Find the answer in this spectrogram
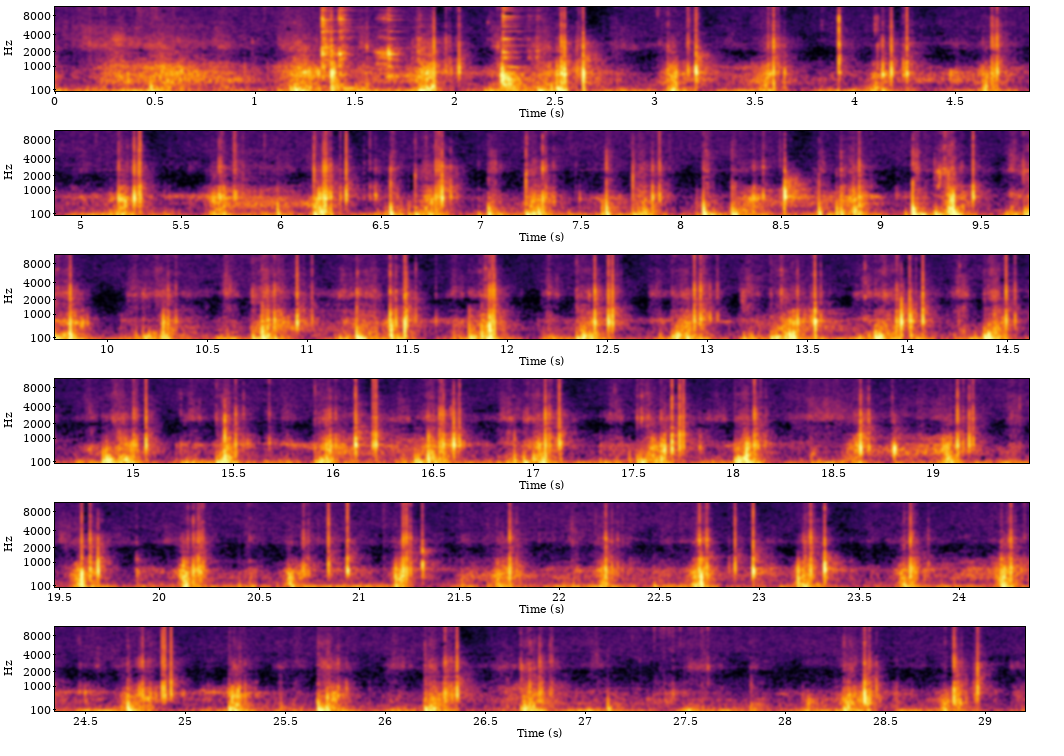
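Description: A person chewing mouthfuls of raw, uncooked rice close to the microphone. The hard grains crunch in a fast, continuous run of sharp clicks.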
